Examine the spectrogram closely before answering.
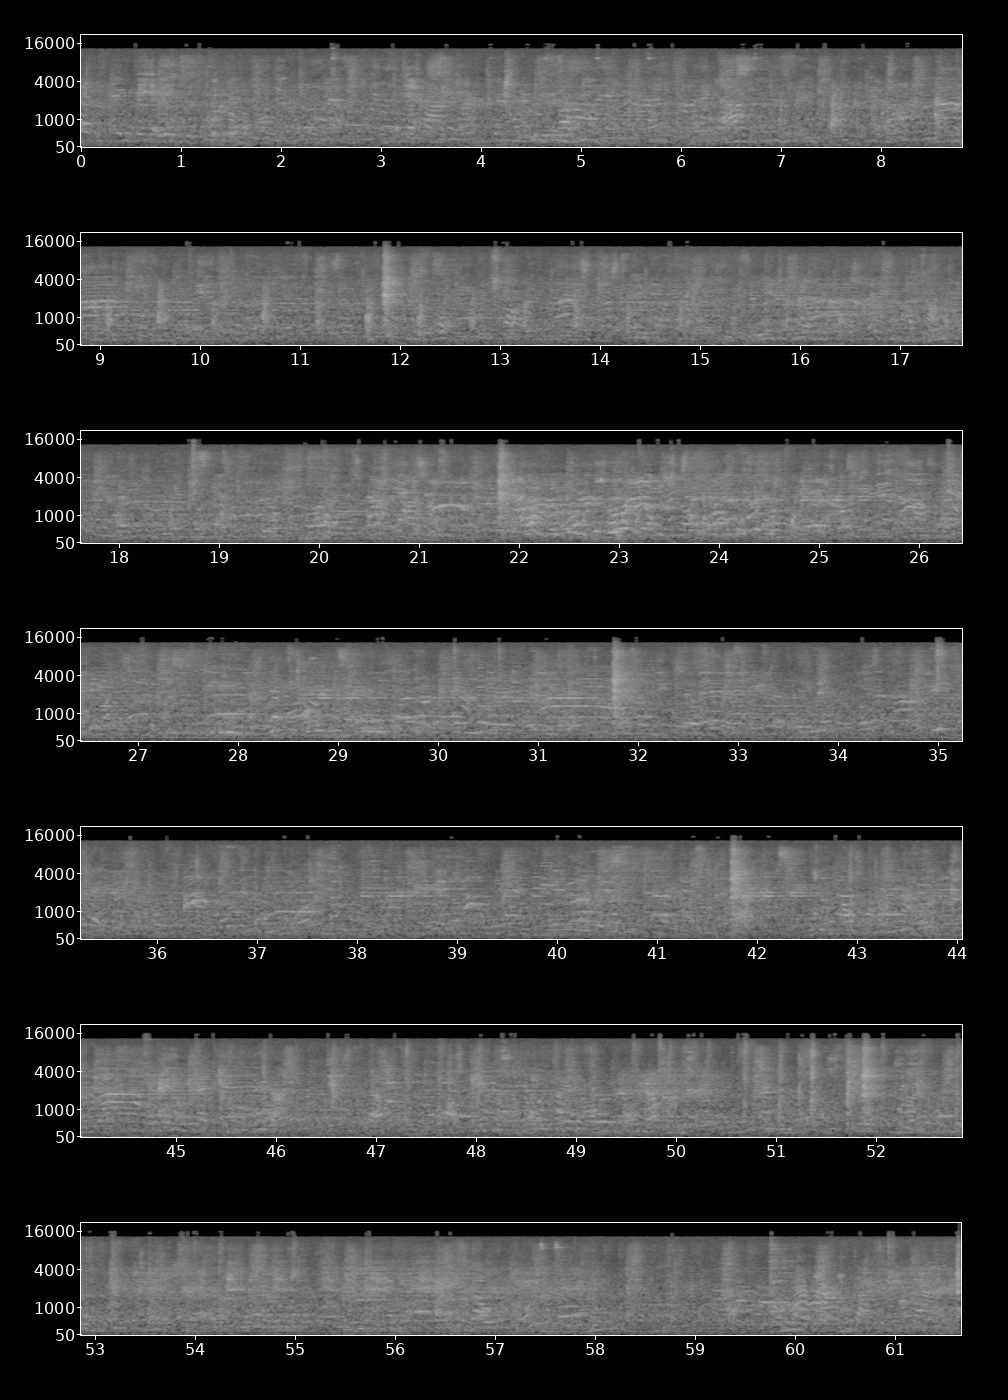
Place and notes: Hoog-Catharijne CS en Leidseveer, Utrecht, Niederlande - passage muzak
walking left from the entrance a rather silent passage if there were not the music playing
